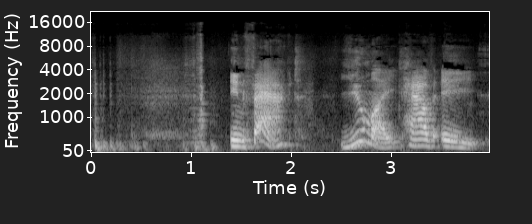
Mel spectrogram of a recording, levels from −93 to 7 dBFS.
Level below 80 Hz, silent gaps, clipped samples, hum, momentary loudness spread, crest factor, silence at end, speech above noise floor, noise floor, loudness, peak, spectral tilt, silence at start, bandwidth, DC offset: -56 dBFS; none; under 0.1%; none; 18 LU; 18 dB; 0.1 s; 26 dB; -42 dBFS; -16 LUFS; 0 dBFS; -6 dB/octave; 0.05 s; 11.5 kHz; under 0.1%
